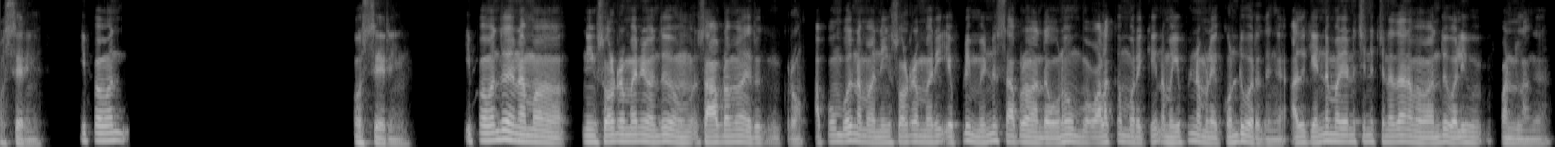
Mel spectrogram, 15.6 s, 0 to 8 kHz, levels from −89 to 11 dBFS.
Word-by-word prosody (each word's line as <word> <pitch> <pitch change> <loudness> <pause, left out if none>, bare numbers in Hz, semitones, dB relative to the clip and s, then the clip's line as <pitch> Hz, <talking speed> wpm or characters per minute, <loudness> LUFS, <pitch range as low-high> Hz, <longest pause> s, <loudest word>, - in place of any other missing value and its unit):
சரிங்க. 85 -4 -1 0.5
இப்ப 150 +1 -1
வந்து 155 0 0 2.3
ஓ - - +2
சரிங். 90 -5 -1 0.7
இப்ப 140 +3 -4
வந்து 170 +3 +5
நம்ம 130 -2 +4 0.5
நீங்கச் 125 -2 0
சொல்ற 135 +1 +4
மாரி 140 0 +3
வந்து 125 +3 +1 0.4
சாப்பிடாம 120 +2 +3
இருக்கிறோம். 105 -3 -6 0.2
அப்போம் 130 +4 -3
நம்ம 120 -3 0
நீங்கச் 115 +1 -3
சொல்ற 125 +2 +1
மாரி 120 +2 0
எப்படி 150 +6 -3
மேன்னு 135 +6 -1
சாப்பிட 125 -1 +2
வந்த 105 -1 +2
உணவு 115 -2 0
வழக்க 125 +4 -1
முறைக்கு 115 +2 -3
நம்ம 110 -2 0
எப்படி 145 +5 -4
நம்மள 110 -4 0
கொண்டு 130 +5 +1
வர்றதுங்க. 90 -4 -4
அதுக்கு 115 0 0
என்ன 145 +1 +1
மாதிரியான 130 -1 +1
சின்ன 130 -1 -4
சின்னதா 125 +1 +1
நம்ம 110 -3 +1
வந்து 120 +4 0
வழி 115 +2 +1 0.4
பண்ணலாங்க. 90 -3 -4
120 Hz, 155 wpm, -23 LUFS, 110-130 Hz, 2.3 s, வந்து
